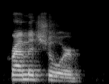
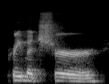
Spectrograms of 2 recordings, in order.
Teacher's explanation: So the stress would be on the last syllable, premature.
